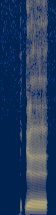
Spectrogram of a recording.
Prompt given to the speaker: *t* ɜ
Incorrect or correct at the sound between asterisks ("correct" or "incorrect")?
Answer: incorrect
